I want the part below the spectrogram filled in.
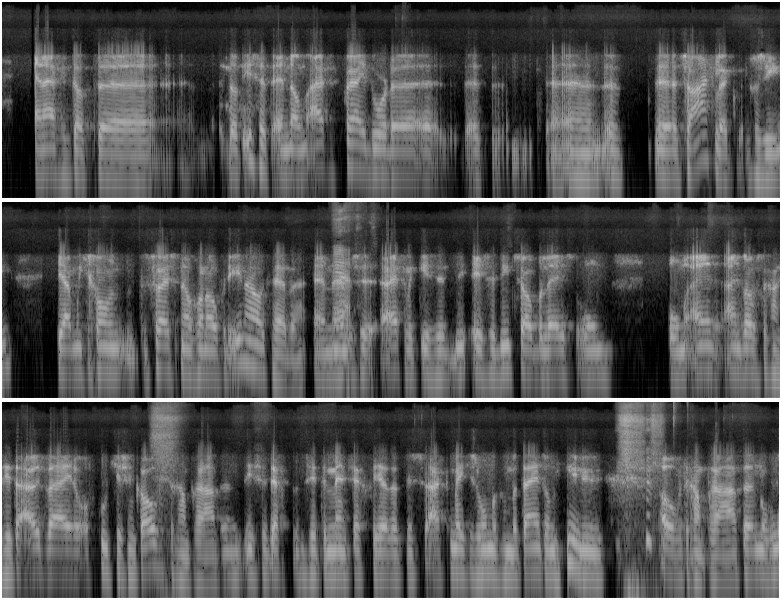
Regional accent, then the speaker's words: Netherlands; now in New York, United States; Nu hebben wij denk ik ook als Nederlander wel, want het klinkt nu heel negatief voor hoe wij dan misschien overkomen.

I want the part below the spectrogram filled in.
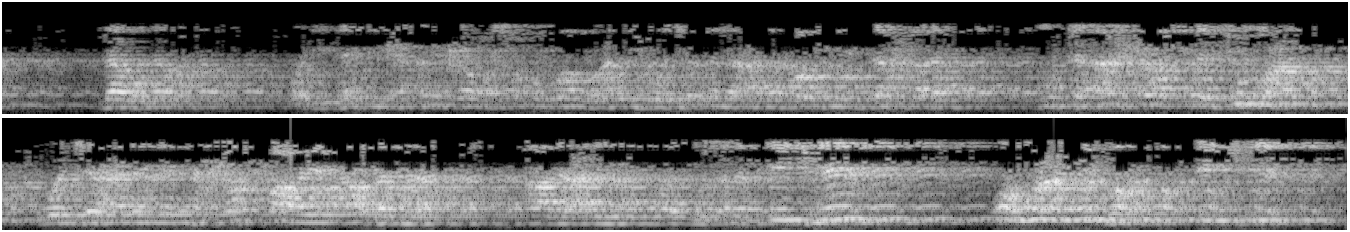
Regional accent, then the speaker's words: Algeria; نسأله تبارك وتعالى أن يجعل بلدنا الجزائر آمنا مطمئنا مستقرا

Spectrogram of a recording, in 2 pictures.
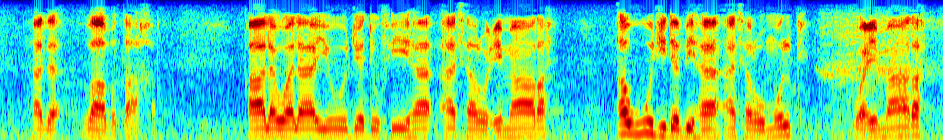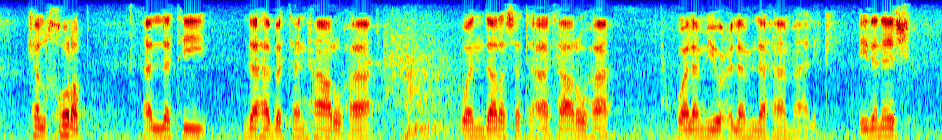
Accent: Kuwait; الآن صار معروف حتى عندنا في الكويت

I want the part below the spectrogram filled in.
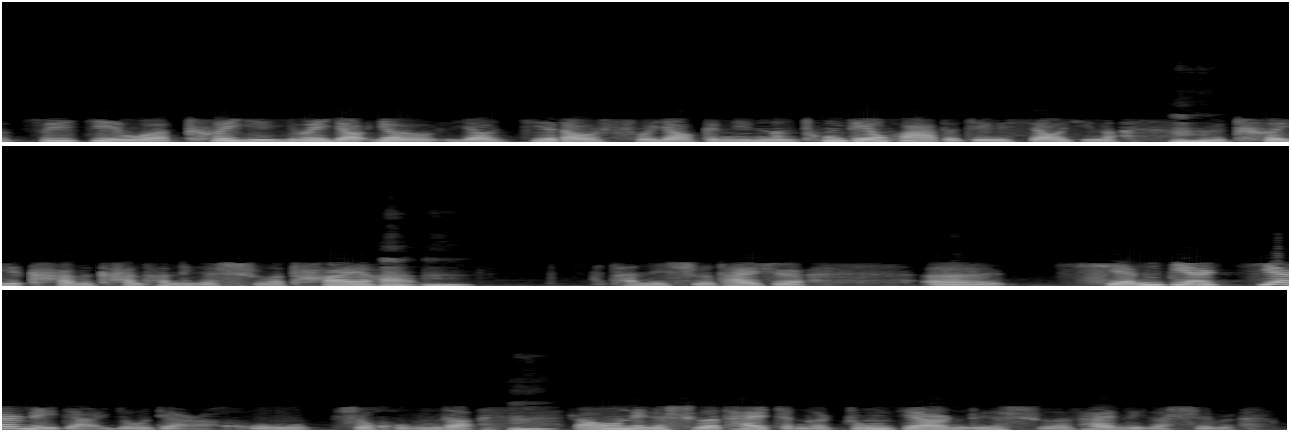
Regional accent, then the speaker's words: Beijing, China; 我们是北京人

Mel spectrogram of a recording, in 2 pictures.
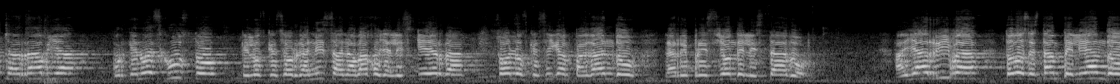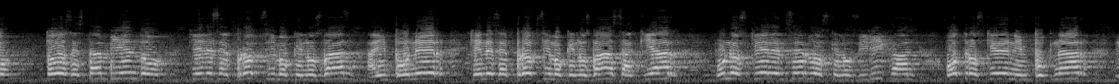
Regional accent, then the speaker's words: Puebla, Mexico; Nosotros venimos de la ciudad de Puebla.

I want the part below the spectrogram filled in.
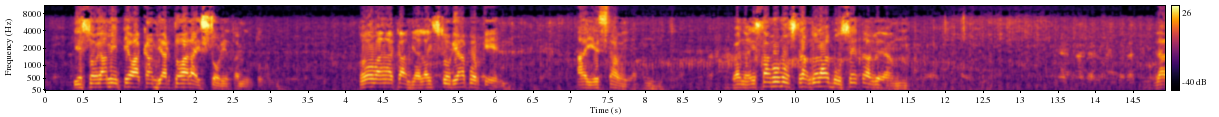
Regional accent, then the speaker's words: Bogotá, Colombia; desde Bogotá, en mi ciudad natal de Tunjuelito

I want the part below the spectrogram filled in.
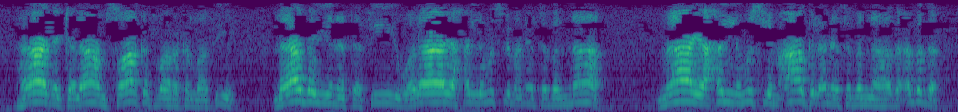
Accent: Palestine; هو ألباني وأنا فلسطيني،

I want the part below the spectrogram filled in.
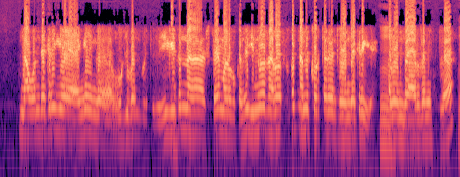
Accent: Nitigere, Karnataka, India; Nitigere.

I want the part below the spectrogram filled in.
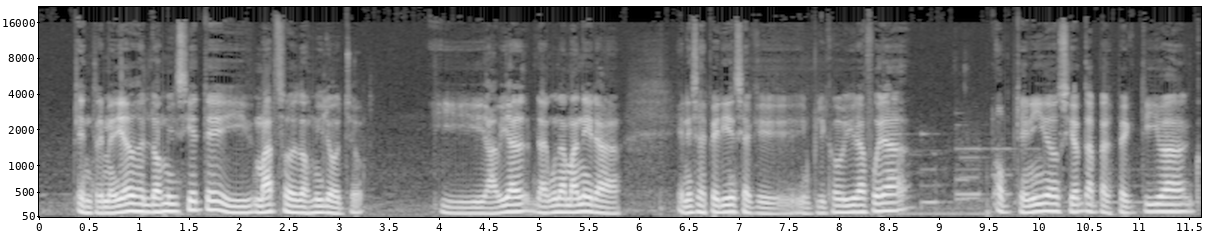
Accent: Buenos Aires, Argentina; como porteño no conocía cuáles eran realmente los motivos de tanta violencia social

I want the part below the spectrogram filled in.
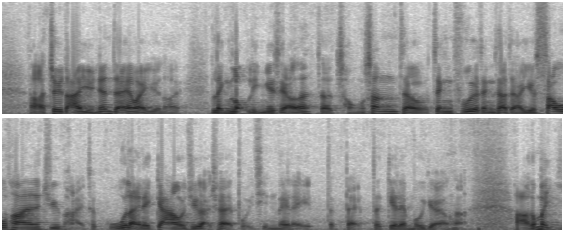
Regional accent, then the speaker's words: Hong Kong; 甚至乎都夠我哋香港人自己食嗰個新鮮豬嘅供應

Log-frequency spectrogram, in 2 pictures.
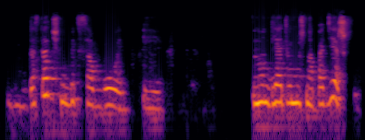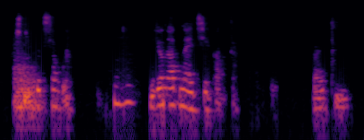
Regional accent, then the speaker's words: Russia; Я ведь татарка. Я не русская, я татарка. В татарской культуре возраст дает женщине преимущество.

